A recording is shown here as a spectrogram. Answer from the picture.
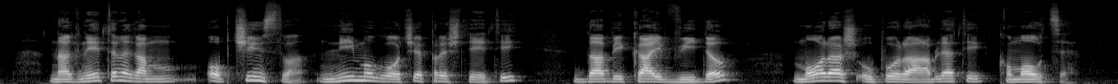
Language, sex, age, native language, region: Slovenian, male, 50-59, Slovenian, Central Slovenia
